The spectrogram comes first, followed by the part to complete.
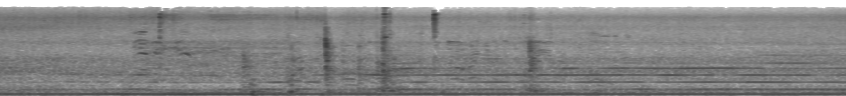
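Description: Excavator's diesel engine running steadily while its bucket works into an earth bank, with several sharp knocks from the bucket and clods in the middle and a steady whine coming in about halfway.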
